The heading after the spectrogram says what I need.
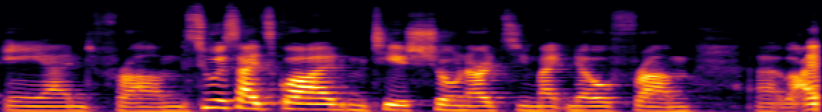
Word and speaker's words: Schoenaerts: of the two leads it's matthias schonartz or probably show in arts it's as how i'm guessing americans would pronounce it but he's belgian so it's shown arts and joel kinnaman who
